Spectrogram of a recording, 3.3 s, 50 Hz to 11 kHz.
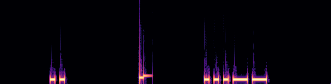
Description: Morse code, heard as a keyed tone, about 25 wpm, 700 Hz. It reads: I 3
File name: Single Character (Letter:Number:Punctuation:Prosign) - Rapid-Fire - 25wpm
